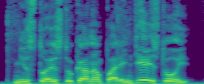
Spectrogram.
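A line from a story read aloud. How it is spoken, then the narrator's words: Shout. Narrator (Russian): крикнул он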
